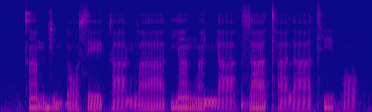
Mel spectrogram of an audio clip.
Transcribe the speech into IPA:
kʼã˦mɡi˨m ɗɔ˨seː˨kaː˨ŋvaː˦ | jã˦ɡʷã˨ ɲa˦ | zaː˦tʰa˨laː˨ tʰi˦bɔ˨

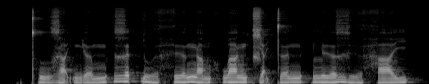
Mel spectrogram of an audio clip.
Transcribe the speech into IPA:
t̪ʰu˧˩ɣa̰˧˨jɲə˨˦m | ɣə˦˥t̚ɗṳ˨˩ə̯ hɨ˨˦ə̯ ŋa˨˦m hwa˧ŋt͡ɕa̰˧˨jt̪ə˧n | lɨ˨˦ə̯ ɣɨ̤˨˩ə̯ ha˨˦j

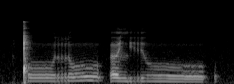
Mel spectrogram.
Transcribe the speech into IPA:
ǃoːroː ʔɐlʲrʲoːʔ

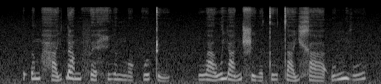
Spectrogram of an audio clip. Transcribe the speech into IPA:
ʔə˧mha˨˩˦jɗa˧mfɛ˨˩˦ hi˧ə̯ ŋɔ˨˩ku˧˥ʈɨ˨˩˨ | wa˨˩˦wja˨˩˦n ʂi˨˩˨ə̯t̪ɨ˧ t̪a˨˩˦jxaː˨˩ ʔu˧˥ŋju˧˥

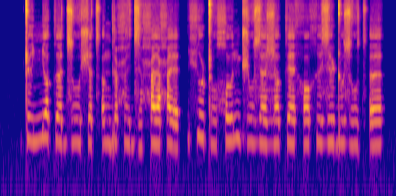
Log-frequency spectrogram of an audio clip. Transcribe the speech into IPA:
ʈɨ ɲʌkɜ d͡zɔ̤ʃʌ t͡sʼʌŋɡyħɛ̤d͡zɛ̤ ħɜħɛ | çuʈɔ̤ χu nd͡ʒɔ̤zɜ ɮʌkɛhɔ xɨzɨɖu zɔ̤t͡sʼɜ

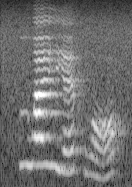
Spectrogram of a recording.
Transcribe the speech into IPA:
lwa˥ɪ̯ljɛ˧˥fwɔ˨˩˦

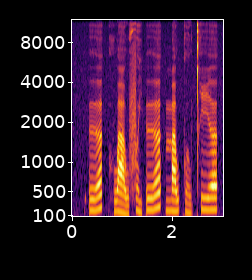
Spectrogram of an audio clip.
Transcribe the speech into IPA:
ʔɨ˨˦ə̯ | hwaː˧˩w fə̤˨˩jʔɨ˨˦ə̯ | ma˨˦wko̤˨˩wt̪ʰi˧ə̯

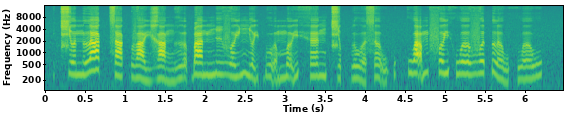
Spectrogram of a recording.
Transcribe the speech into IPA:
t͡ɕə˧n la˦˥k̚sa˨˩k̚ va˧˩jɣa˧˩ŋɣɨ̰˧˨ə̯ ɓa˧nŋi˧və˨˦j ɲə̰˧˨jɓṵ˧˨ə̯ mə̰˧˥jhɛ˧ŋ t͡ɕə˨˩p̚lu˧˩ə̯sə̰˧˨wʔ | kwa̰˧˥m fə˧jhwəː˧ və˦˥t̚ lə˧˩whwə˨˦w

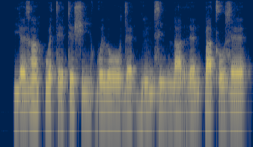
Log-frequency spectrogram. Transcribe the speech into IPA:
jɛ˨ɣã˦ kʷɛ˦te˨tɪ˦ ʃiː˨ɡʷɪ˨ loː˨dɛ˨ ɡ͡bĩ˨˦mzi˨mna˨ rɛ˨˦nk͡pa˦kʼo˨ zɛ˦

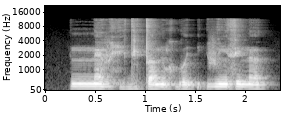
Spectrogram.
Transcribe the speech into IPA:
nːɛ̃vhi̤di̤ tʌnĩxʷɡʷiʔ | vĩsinə̃

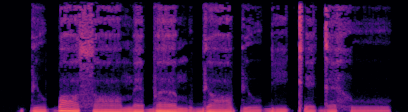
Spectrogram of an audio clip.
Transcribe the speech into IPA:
pʲuɓɒ sɒːmɛbɜ mubʲɒː pʲuːɠi kʼeɡɛhuː

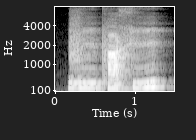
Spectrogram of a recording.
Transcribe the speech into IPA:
vipʰa xi

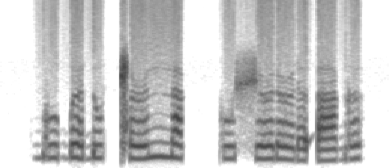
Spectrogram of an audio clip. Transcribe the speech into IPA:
ɡuɓəɗu ǁə˞nːa kːuʃə˞ɾə˞ ɾəʔaɡə

